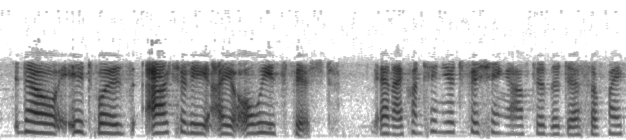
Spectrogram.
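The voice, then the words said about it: Non-native English accent. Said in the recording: “you got to excuse me for my accent. One thing I could never get quite rid of with the different languages.”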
